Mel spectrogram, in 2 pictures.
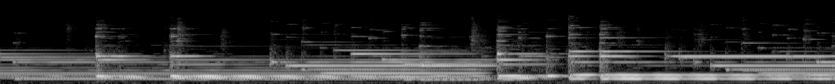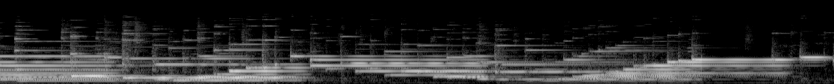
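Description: Solo jazz vibraphone played with yarn mallets: chords and single-note lines whose notes ring on and overlap, the low notes pulsing with vibrato. A rising run comes near the end.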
